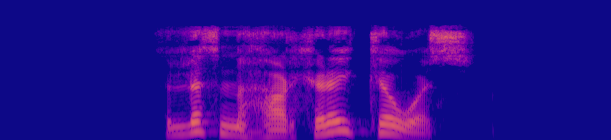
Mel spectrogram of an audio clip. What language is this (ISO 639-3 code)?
kab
